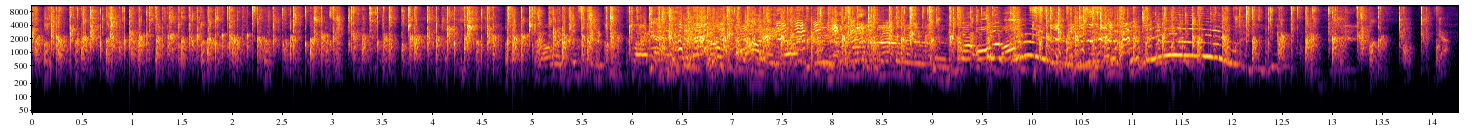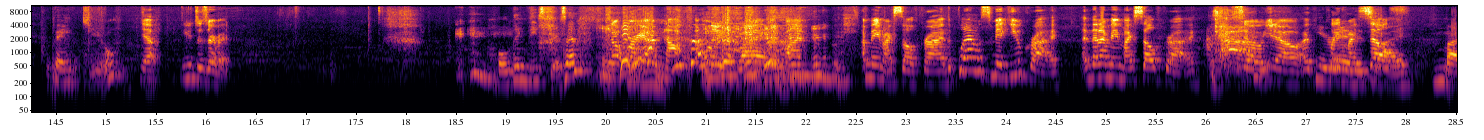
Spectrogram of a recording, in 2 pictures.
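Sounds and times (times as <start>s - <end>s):
crowd applause: 0.0s - 14.2s
laughter: 6.0s - 13.3s, 20.0s - 22.5s
voices whooping and cheering: 6.1s - 12.6s
speech: 15.9s - 16.3s, 18.9s - 28.5s.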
